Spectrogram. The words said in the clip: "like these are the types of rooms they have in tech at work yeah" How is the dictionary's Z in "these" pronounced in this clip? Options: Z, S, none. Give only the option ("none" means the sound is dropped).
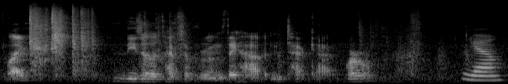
Z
